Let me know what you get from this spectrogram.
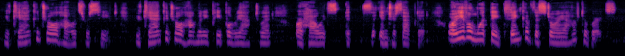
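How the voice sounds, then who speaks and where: Low husky woman, candid and earnest. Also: expressive, normal speed, a little mellow, no room sound, poor audio. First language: Urdu. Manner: candid and earnest, with frequent restarts and self-corrections. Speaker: children's author. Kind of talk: reflective vlog answering questions.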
